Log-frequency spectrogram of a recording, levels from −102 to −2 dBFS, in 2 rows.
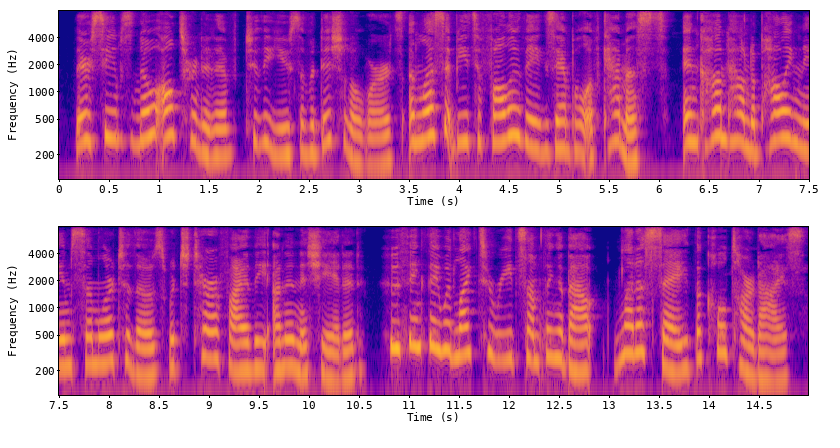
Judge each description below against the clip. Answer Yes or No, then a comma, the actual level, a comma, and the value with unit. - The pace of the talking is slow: No, average, 185 wpm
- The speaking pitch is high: Yes, very high, 250 Hz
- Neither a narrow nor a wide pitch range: No, wide, 6.1 semitones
